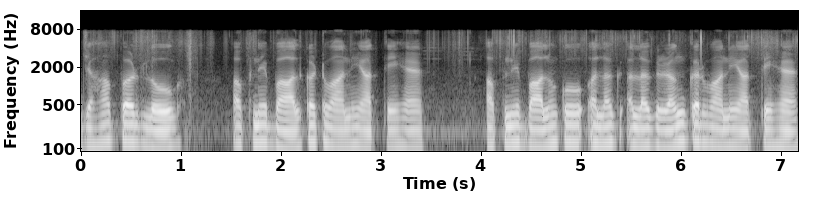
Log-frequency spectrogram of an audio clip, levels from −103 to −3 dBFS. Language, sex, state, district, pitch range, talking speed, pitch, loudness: Hindi, male, Punjab, Fazilka, 100-120 Hz, 140 wpm, 105 Hz, -18 LUFS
